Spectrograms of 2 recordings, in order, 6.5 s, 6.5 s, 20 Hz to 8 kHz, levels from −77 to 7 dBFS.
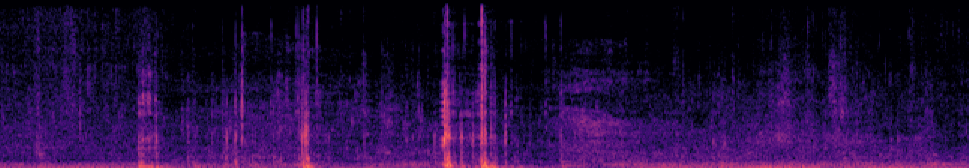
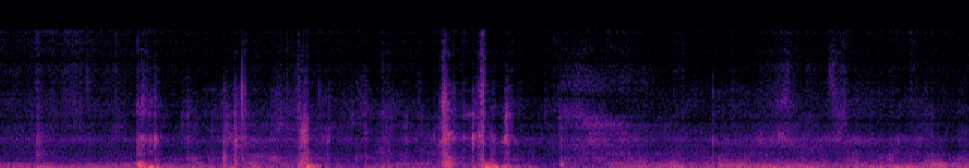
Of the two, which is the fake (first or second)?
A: second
